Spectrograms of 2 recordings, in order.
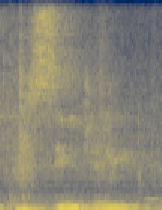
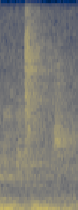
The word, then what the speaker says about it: EKG: It's supposed to be ECG. I guess an electrocardiogram started out as a German word, and it was spelled with a K. So in English, we spell it with a C, but we still say EKG.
